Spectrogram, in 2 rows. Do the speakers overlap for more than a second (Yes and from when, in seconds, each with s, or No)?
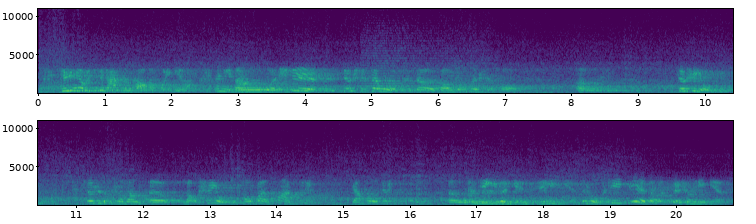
No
